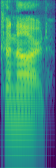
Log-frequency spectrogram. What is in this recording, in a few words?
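"canard" English, American accent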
